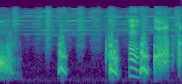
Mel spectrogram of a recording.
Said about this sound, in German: Hey, hast du das gehört? Der Hund lädt dich in sein Körbchen ein.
